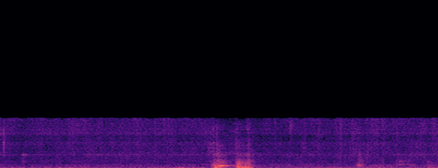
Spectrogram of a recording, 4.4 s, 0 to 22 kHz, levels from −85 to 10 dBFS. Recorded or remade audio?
remade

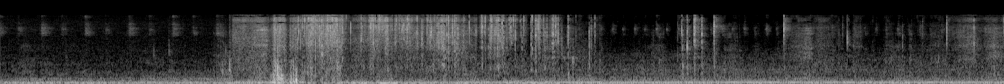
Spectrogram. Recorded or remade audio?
recorded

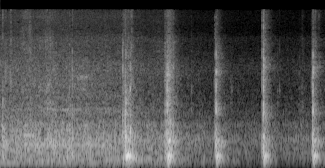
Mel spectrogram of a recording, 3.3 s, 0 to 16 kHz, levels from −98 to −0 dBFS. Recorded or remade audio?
recorded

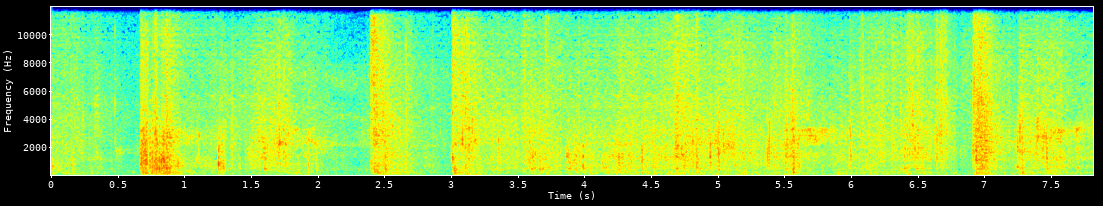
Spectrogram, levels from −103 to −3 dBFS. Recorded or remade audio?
remade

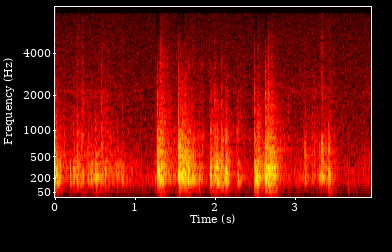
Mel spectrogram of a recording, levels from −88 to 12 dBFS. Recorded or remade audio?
recorded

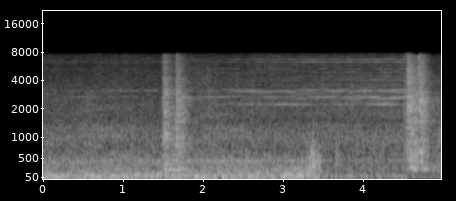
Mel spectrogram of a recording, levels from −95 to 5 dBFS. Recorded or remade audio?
recorded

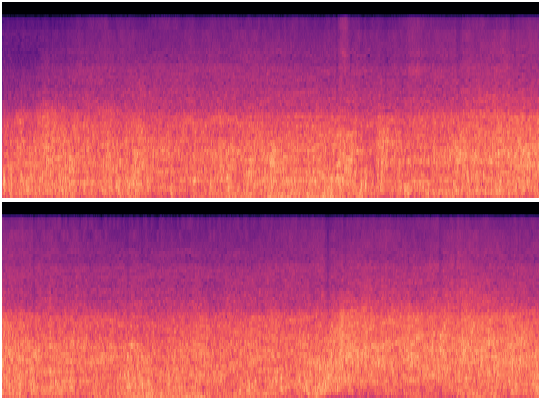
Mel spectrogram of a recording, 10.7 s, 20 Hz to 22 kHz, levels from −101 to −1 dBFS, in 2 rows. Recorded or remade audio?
remade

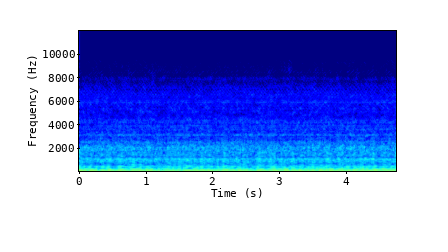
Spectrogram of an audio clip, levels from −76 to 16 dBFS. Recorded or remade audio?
remade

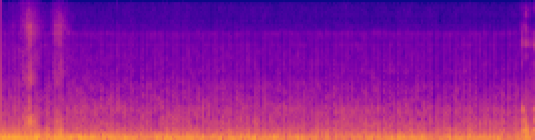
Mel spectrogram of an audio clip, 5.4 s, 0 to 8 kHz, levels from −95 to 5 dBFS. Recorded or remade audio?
remade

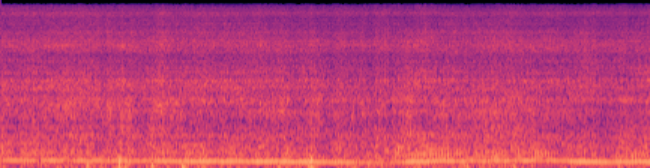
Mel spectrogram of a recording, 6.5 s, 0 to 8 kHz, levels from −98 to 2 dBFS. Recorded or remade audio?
remade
